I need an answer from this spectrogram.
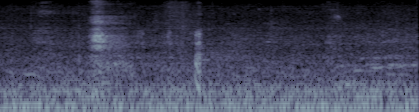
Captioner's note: chuckling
